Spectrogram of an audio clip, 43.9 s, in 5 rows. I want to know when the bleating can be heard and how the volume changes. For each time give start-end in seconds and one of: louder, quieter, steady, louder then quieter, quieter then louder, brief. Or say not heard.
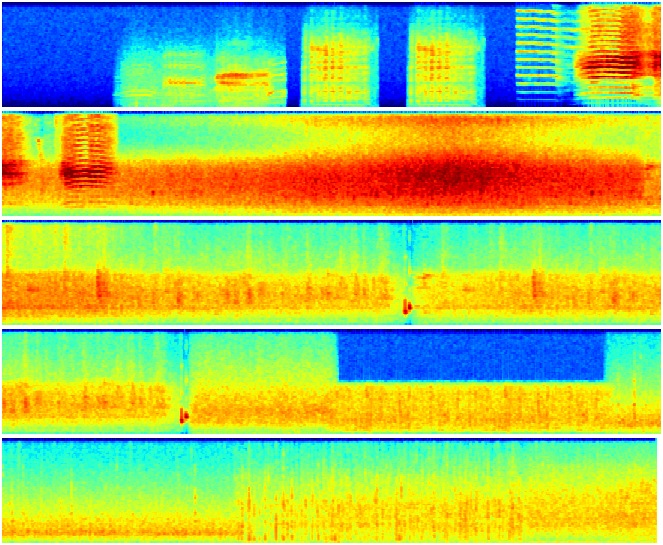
1.6-10.3 louder.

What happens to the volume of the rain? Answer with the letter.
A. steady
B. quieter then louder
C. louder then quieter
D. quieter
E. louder
D.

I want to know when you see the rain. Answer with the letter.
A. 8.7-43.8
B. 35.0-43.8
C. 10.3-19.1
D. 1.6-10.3
A.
